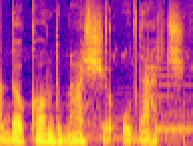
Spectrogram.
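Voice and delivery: ordinary delivery, nothing marked

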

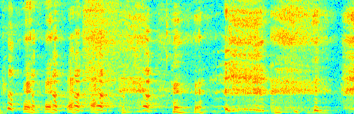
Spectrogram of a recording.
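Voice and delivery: high, sustained laughing fit; long high-pitched laugh; real laughter. Real, not acted. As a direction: crack up at your own line. Laughing at own cocks remark.

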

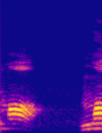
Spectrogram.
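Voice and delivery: ম said as "maw" with an open vowel; standalone letter sound. Shown as a demonstration. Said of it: "একটা অয়ের উচ্চারণ ছিল".

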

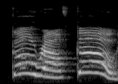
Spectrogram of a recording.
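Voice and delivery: high, loud cheering; shouted cheer. A narrator's reading. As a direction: cheer him on like a whole class. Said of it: "shouted the class".

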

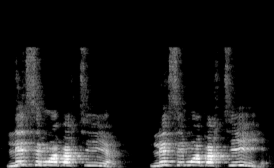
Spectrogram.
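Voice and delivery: high, loud squealed plea; piglet yelling. A narrator's reading. Struggling piglet to the fox, high panicked yell. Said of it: "Le porcelet gigotait et hurlait".

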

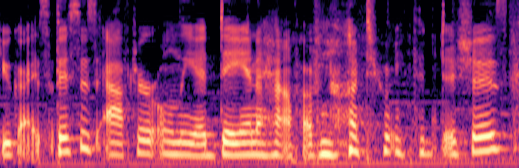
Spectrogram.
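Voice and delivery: ordinary talk

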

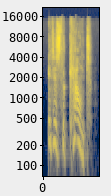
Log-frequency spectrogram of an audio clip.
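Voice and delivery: high-pitched alarmed exclamation; horrified cry. A narrator's reading. Jonathan recognising the Count in the street, crying out. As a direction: gasp it out high, in horror. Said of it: "Jonathan gave a terrible cry".

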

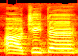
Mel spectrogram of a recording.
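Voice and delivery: high, loud and slow; outraged accusation. Real, not acted. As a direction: drag it out in disbelief. Gamer accusing opponent.

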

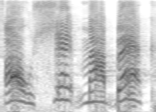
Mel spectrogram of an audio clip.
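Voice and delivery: high-pitched comic yell; mock pained scream. Old man trying to catch a meteor, high mock scream. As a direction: cry out high like your back just went. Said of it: "and screams".

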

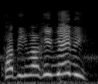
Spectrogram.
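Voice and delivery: high loud chant; shouted catchphrase. Pretend. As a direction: blurt it out loudly.

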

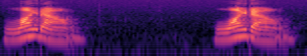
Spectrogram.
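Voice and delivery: DOWN starting on a quick tapped r; flapped d. Shown as a demonstration. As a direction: say "lie down" as "lai-raun". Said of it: "이렇게 발음합니다".

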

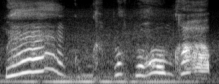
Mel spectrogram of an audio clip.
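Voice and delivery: high, loud desperate shout; shouting for mom. Pretend. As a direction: yell it so mom hears. Calling mom again, no answer.

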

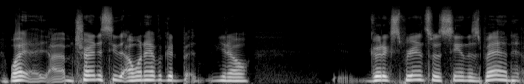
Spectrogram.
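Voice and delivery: high, distressed mock pleading; whiny upset pleading. Crying man begging his brother for support, hammed-up upset pleading.

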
